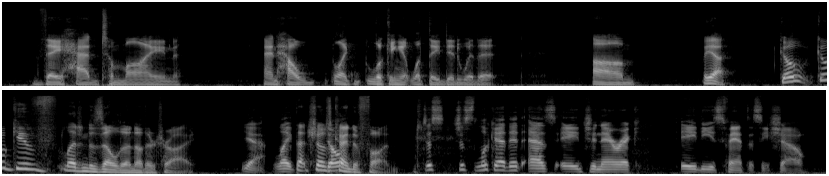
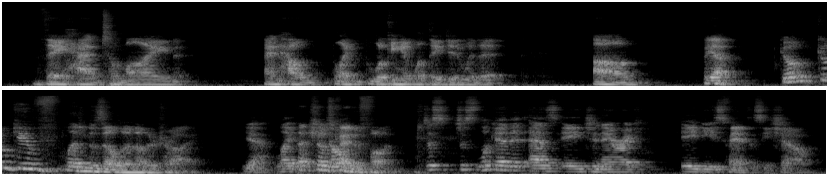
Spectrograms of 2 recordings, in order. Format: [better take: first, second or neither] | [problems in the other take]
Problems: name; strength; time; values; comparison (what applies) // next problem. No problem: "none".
first | off-mic speech; far // room echo; slight; dies away in 0.4 s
